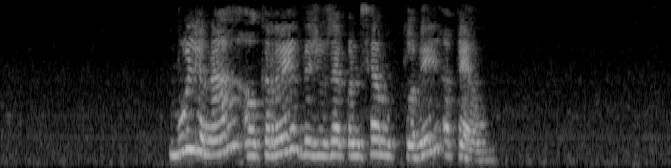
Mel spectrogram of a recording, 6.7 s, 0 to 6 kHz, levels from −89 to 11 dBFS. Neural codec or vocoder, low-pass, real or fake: none; 5.4 kHz; real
